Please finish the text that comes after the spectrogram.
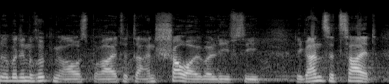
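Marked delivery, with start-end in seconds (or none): none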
